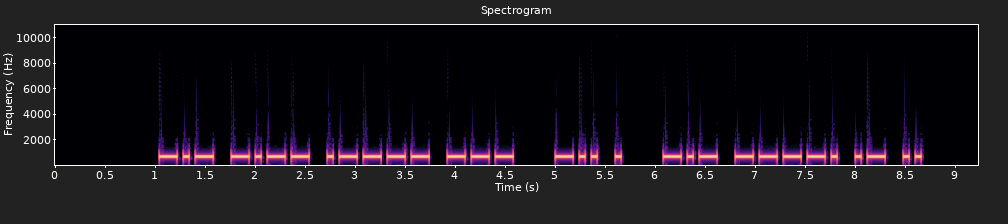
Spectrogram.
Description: Morse code, heard as a keyed tone, about 20 wpm, 700 Hz. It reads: KY1O DE K9AI
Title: USA Callsign DE Callsign - 4 Characters - 20wpm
